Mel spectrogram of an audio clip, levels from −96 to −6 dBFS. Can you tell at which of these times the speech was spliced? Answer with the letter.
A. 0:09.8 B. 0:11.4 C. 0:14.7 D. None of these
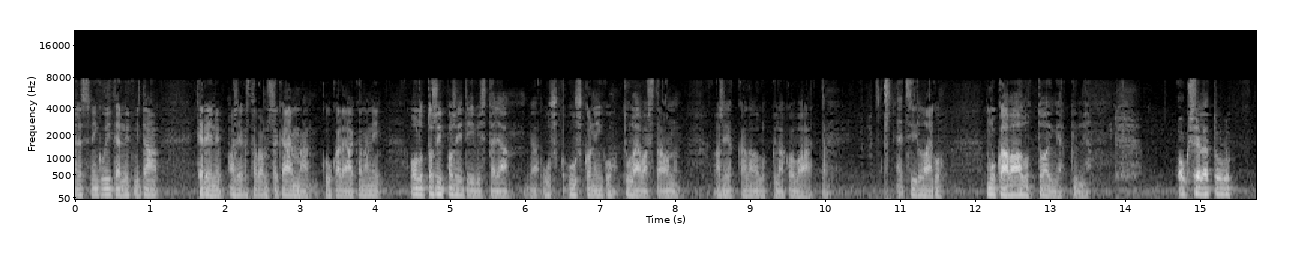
B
